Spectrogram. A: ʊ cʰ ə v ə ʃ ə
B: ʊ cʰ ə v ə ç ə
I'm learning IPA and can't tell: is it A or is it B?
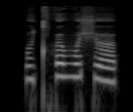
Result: A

